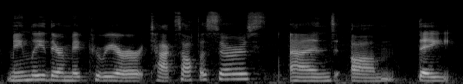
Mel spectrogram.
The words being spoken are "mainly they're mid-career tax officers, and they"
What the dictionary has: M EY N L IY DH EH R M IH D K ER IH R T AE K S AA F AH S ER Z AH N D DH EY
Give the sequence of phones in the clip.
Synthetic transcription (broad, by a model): M EY N L IY DH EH R M IH D K ER IH R T AE K S AA F AH S ER Z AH N DH EY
